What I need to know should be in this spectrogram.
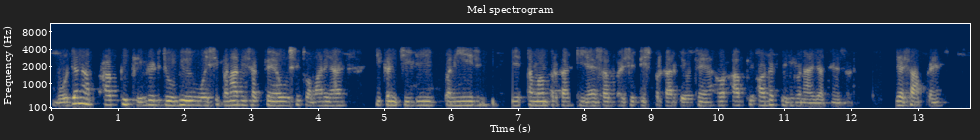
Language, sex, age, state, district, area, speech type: Hindi, male, 30-45, Uttar Pradesh, Mau, rural, conversation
